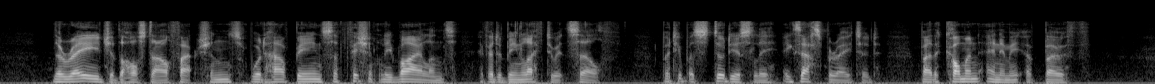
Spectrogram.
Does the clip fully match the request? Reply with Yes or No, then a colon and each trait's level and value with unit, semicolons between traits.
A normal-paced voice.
Yes: average, 150 wpm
